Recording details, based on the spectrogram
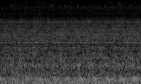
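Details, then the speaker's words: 2007 Jeep Wrangler started after replacing the bad oil pressure switch, air box off: steady, even idle hum with no knocks, ticks or misses, oil pressure light goes out; normal idle. "Alright, I'm going to start it up, make sure the light goes out."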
